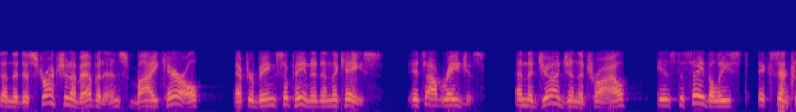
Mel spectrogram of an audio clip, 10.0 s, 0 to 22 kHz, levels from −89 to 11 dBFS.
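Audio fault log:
9.64 to 9.96 s: codec payload misread. The speech is abruptly buried in harsh distortion, which continues to the end of the clip. The G.726 decoder takes each code word's bits in the wrong order, so every adaptive prediction update goes astray.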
